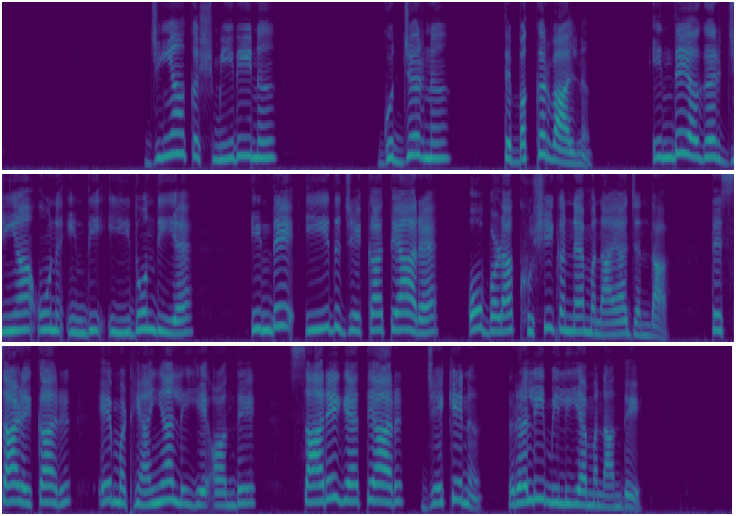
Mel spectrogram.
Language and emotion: Dogri, neutral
